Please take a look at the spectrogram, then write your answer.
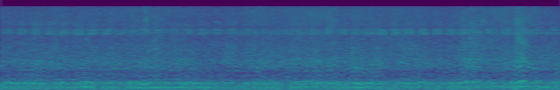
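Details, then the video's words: Steady roar of a bee swarm leaving its hive: layered droning buzz, wavering low hums rising and falling as individual bees pass close, constant loudness throughout. "bees therapy swarm natural buzzing sound"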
